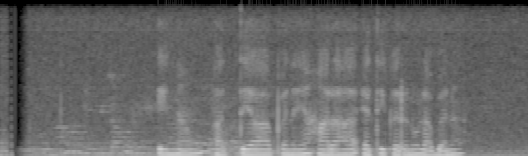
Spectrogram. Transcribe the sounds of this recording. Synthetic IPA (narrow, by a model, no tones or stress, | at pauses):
enaŋad̪jaːpənəjəhaɾaɦaʔæt̪ikəɾənulabənə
